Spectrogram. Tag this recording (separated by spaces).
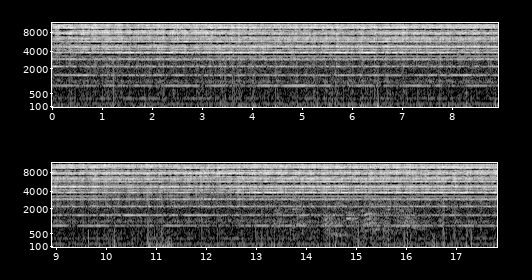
alarm bell bells clanging Fire-Alarm fire-bell ring ringing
